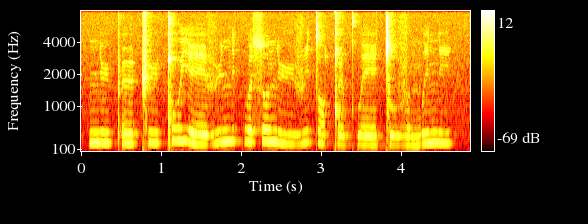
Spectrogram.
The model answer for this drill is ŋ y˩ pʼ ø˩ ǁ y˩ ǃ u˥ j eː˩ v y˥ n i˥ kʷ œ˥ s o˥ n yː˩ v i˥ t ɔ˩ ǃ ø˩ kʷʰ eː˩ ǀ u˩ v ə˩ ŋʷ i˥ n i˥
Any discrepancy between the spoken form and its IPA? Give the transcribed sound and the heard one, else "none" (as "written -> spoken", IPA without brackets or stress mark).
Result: ŋ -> n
